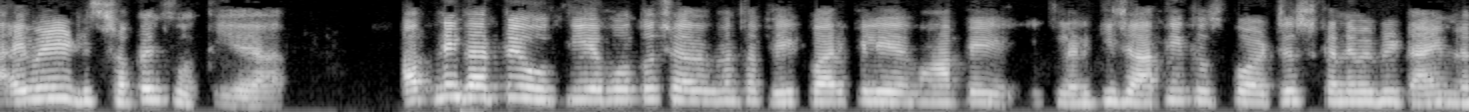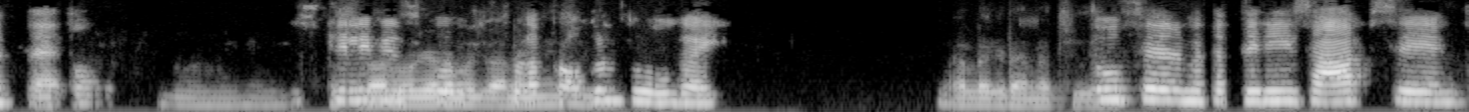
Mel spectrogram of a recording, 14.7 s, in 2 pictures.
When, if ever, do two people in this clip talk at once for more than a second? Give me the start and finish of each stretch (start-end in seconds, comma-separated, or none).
9.0-10.4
